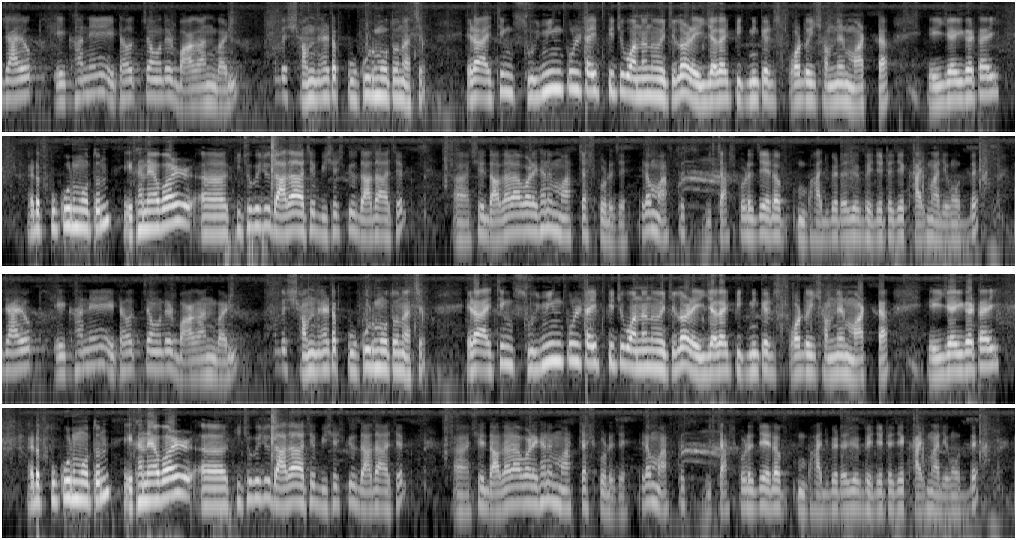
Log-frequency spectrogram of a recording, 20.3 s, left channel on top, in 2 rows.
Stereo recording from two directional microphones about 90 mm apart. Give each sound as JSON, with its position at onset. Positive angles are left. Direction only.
{"t": 0.0, "sound": "speech", "side_deg": 20}
{"t": 2.7, "sound": "speech", "side_deg": 5}
{"t": 3.1, "sound": "speech", "side_deg": 15}
{"t": 9.2, "sound": "speech", "side_deg": 0}
{"t": 13.4, "sound": "speech", "side_deg": 35}
{"t": 16.1, "sound": "speech", "side_deg": 50}
{"t": 17.6, "sound": "speech", "side_deg": 35}
{"t": 18.8, "sound": "speech", "side_deg": 50}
